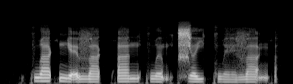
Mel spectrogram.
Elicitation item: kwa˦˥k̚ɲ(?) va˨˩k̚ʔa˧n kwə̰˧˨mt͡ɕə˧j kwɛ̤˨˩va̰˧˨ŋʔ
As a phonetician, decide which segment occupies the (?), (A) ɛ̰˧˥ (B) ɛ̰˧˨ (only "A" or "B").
B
